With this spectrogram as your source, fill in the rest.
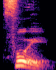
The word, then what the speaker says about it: pfui: Kind of similar to how you pronounce gooey or fluid, this diphthong is only used in a handful of words. It appears in a few interjections like pfui or ui, and in the words ruhig and Weigurer.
